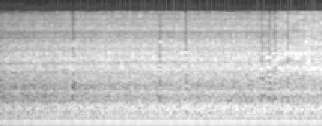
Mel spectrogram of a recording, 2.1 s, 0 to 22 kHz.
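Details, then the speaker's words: Old, high-hours Vermeer 665A stump grinder with a relocated choke, idling after start-up. Smooth, even low-pitched idle with a steady beat and no knocks, misses or rattles; running like a champ. "fuel up there she goes running like a champ"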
